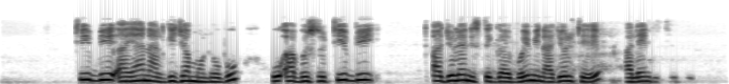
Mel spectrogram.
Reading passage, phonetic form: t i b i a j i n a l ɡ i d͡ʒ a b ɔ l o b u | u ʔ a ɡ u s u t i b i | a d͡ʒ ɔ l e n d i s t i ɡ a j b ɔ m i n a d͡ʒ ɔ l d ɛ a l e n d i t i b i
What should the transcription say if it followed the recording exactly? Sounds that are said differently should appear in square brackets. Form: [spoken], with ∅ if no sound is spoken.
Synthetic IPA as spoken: t i b i a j [a] n a l ɡ i d͡ʒ a [m] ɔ l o b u | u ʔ a [b] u s u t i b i | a d͡ʒ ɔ l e n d i s t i ɡ a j b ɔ m i n a d͡ʒ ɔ l [t] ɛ a l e n d i t i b i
